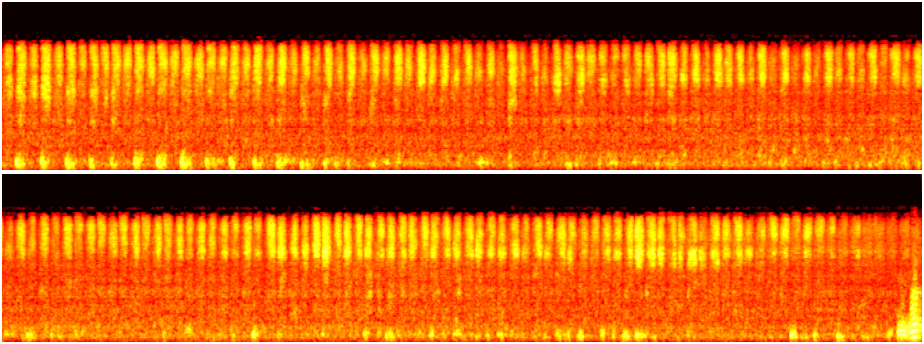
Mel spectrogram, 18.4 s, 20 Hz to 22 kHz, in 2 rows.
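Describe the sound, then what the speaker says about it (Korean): Steady, close hand sanding of a car bumper with 220-grit sandpaper during a partial repaint, rapid rhythmic back-and-forth scratching strokes running continuously with no talking. "180방으로 긁은 부분을 220방의 사포로 만들어주는 거죠"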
